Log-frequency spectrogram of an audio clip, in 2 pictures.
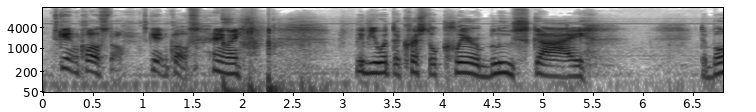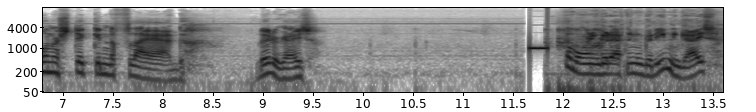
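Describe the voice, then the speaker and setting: A man chats casually to his camera outside in his sunny backyard, wandering from thought to thought and circling back on himself. His voice sits a little high for a man. Faint outdoor ambience hums under him. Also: slight background noise, low-quality recording. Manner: rambling, repeats himself, many fillers. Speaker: vlogger. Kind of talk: casual vlog chat.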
